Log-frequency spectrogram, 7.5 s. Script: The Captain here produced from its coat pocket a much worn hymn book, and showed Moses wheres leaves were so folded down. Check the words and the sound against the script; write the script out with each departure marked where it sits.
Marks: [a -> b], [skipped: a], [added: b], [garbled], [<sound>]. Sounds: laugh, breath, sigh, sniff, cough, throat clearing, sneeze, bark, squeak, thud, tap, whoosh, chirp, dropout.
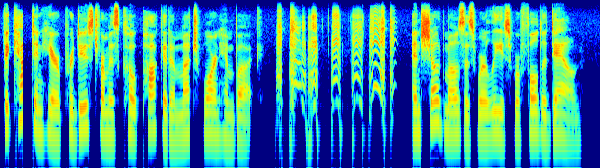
The Captain [dropout] here produced from [its -> his] coat pocket a much worn hymn book, [squeak] and showed Moses [wheres -> where] leaves were [skipped: so] folded down.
